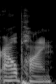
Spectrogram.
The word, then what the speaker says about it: Alpine: Is it Alpine or Alpine? – Alpine. – Alpine. Which is the same word. It's just the French pronunciation.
